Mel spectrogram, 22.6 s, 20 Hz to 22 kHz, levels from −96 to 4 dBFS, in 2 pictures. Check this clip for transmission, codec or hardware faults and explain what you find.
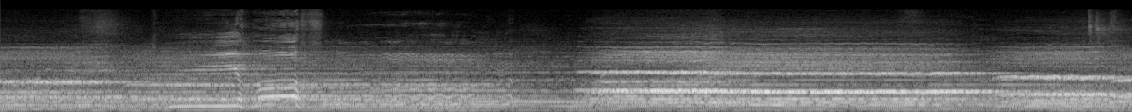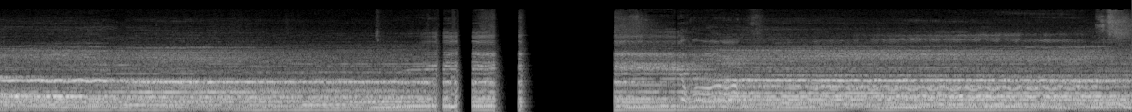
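Yes, there are transmission faults: a run of network stalls clustered between about 15.6 and 18.1 s, in three kinds.

Repeated stalls (stutter), 15.62 to 16.05 s: the receiver's jitter buffer ran dry five times in quick succession because packets arrived late or too slowly. Each time it extended the last sound to cover the wait, 259 ms in total, with the longest hold 151 ms. About 60% of that span is filled-in sound, so the audio drags and judders, though nothing is lost. Unlike a single freeze, it is a chain of short holds, not one long hole.

Call audio freeze, 16.26 to 16.52 s and 16.54 to 17.47 s: the last sound is carried on as a fading buzz or hiss, then the audio resumes where it left off, most likely because packets were held up in transit and the buffer emptied. The first hold lasts 243 ms, about 140 ms of it silent. The second lasts 928 ms, with about 810 ms of silence after the carried-over sound fades. 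Nothing is missing; a gap has been inserted instead. What separates these from the stutter is length. Each is one long, mostly silent pause, not a string of brief held sounds.

Short stall from a late packet, 18.07 to 18.10 s: a single packet missed its slot, so the receiver stretched the preceding sound by 16 ms until the packet arrived, then carried on. It is heard as a sound held a touch too long, with a faint buzz or dip. It is far shorter than a freeze, with no silence, and it is an isolated event, unlike the clustered stutter.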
